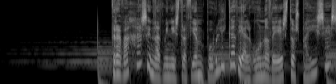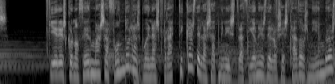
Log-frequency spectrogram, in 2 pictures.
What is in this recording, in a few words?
E LEARNINGS MUSIC; DEMOREEL VIDEO TAIEX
